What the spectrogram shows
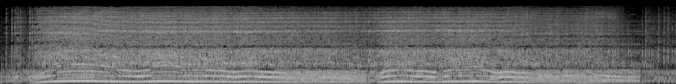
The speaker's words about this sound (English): We got Wayne out here on the chainsaw now. That tree is rotten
